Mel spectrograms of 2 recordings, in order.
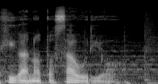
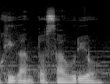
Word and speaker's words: giganotosaurio: Fósil de giganotosaurio. Su nombre a menudo se pronuncia mal como gigantosaurio, un nombre que sería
